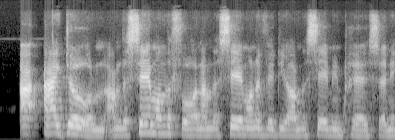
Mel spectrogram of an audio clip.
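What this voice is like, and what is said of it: Strong Yorkshire accent. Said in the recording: “I have a quite a strong Yorkshire accent”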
